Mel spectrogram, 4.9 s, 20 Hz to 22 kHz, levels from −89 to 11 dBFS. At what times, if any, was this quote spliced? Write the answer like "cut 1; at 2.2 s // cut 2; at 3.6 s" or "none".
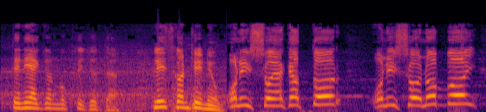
cut 1; at 2.2 s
